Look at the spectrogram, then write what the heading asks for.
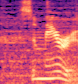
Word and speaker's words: Sumeru: out the cinema room samiru right that's how you say it yes we're here has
